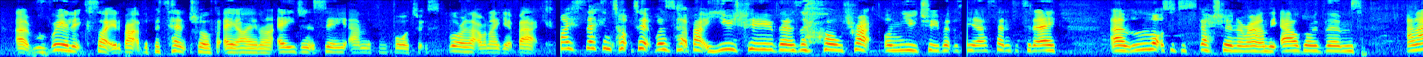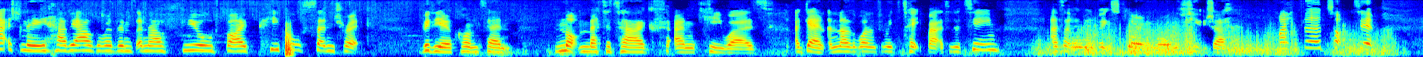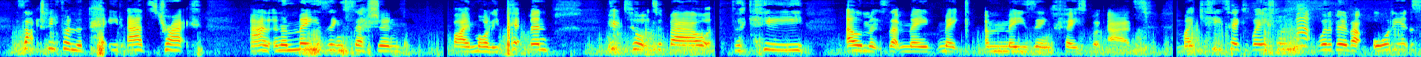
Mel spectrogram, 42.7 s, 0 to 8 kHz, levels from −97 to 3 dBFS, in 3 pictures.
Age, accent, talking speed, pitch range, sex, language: 20-39, British, 175 wpm, 210-275 Hz, female, English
